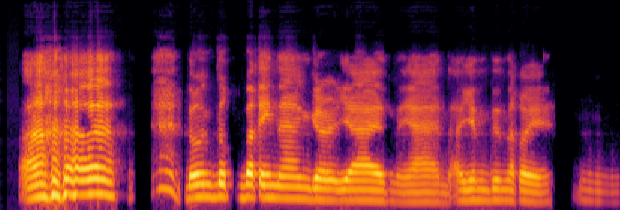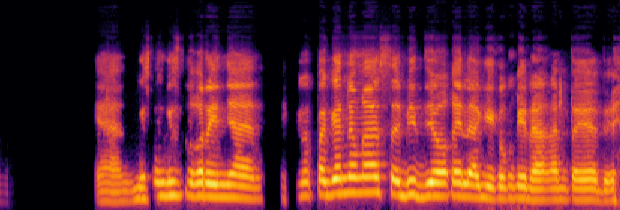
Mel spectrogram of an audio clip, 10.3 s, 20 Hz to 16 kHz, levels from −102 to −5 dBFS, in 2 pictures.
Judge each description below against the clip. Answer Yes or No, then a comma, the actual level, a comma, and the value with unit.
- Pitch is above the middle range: No, medium, 165 Hz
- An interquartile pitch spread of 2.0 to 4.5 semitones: No, average, 5.3 semitones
